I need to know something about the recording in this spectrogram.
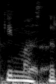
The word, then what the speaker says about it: KineMaster: KineMaster apa KineMaster sih? KineMaster dibacanya KineMaster.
